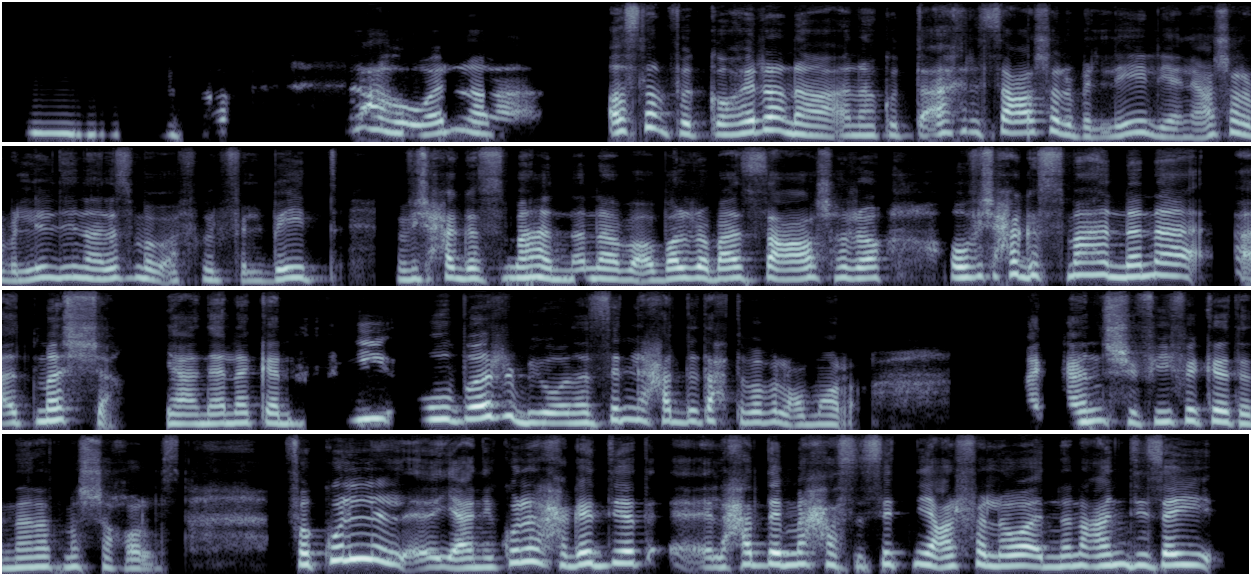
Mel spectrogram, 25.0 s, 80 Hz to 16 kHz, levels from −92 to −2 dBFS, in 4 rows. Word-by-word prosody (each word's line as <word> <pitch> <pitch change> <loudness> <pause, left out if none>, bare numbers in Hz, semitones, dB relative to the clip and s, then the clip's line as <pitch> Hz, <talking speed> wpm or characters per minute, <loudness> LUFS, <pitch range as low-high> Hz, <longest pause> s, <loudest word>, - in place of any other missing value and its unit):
إمم. 255 -2 -6
بالضبط 225 0 -14 1.2
لأ، 345 -2 +1
هو 240 -4 0
أنا 265 +1 -1 0.6
أصلًا 300 +5 +2
في 245 - -1
القاهرة 255 +7 +2
أنا 215 -8 -1
أنا 210 0 -4
كنت 210 -1 -9
آخري 275 +1 -3
الساعة 265 0 +2
22:00 235 - -5
يعني 175 -2 -8
22:00 220 +1 -4
دي 245 +1 -4
أنا 230 -3 -1
لازم 230 +1 -3
أبقى 185 -3 -6
في 195 +3 -12
ال 195 - -9
في 195 - -18
البيت، 215 +6 -4 0.3
ما 205 - -7
فيش 215 0 -4
حاجة 230 0 +1
اسمها 245 +3 +1
إن 210 -2 -3
أنا 220 0 0
أبقى 190 -3 -1
برّا 235 +3 +4
بعد 230 +1 +2
الساعة 210 +3 +3
22:00 240 0 -1 0.3
وما 245 0 +5
فيش 270 +1 -4
حاجة 295 -3 +1
اسمها 300 +2 0
إن 260 -3 +2
أنا 280 +3 +4 0.4
أتمشّى، 265 +6 -1 0.3
يعني 205 0 -1
أنا 220 +1 -1
كان 215 -1 -2
في 290 +9 -3 0.2
Uber 300 +5 +5
بينزلني 220 +4 -1
لحَد 255 -2 -3
تحت 270 -3 -5
باب 230 +1 -3
العمارة. 190 -2 -6 0.9
ما 205 - -3
كانش 240 +1 0
في 240 +3 -4
فكرة 245 -3 0
إن 195 - -4
أنا 215 +1 0
أتمشى 215 -1 -6
خالص. 190 -1 -9 0.5
فكل 275 +8 +3 0.2
ال 215 -8 -2
يعني 205 +1 +2
كل 315 +9 +2
الحاجات 280 -4 +4
ديّة 295 +3 +3 0.3
الي 210 +1 -4
حدٍ 275 +3 +3
ما 275 +1 +5
حسستني 270 +2 -2
عارفة؟ 240 +3 +1
اللي 235 -2 +1
هو 245 - +6
إن 225 -2 +3
أنا 240 +1 0
عندي 250 +1 +1
زي 260 0 +3
240 Hz, 185 wpm, -24 LUFS, 215-270 Hz, 1.2 s, هو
